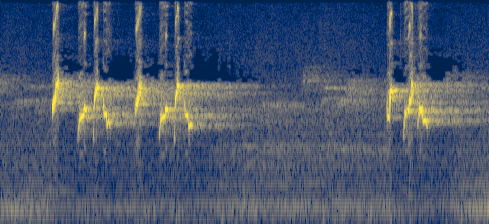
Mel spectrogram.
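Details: Red-whiskered bulbul voice-training song, a rapid run of four or five chirpy warbled notes, a pause, then a shorter two-note phrase. Every note is followed by ringing reverberation.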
